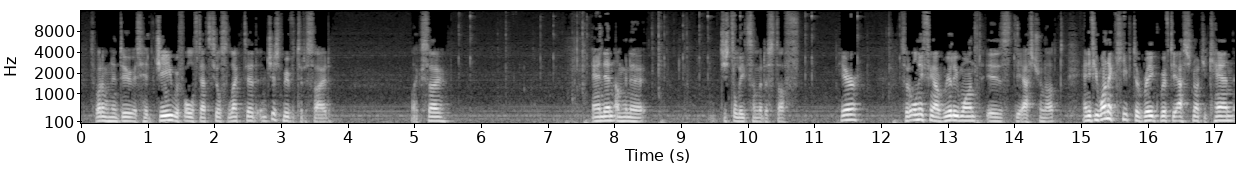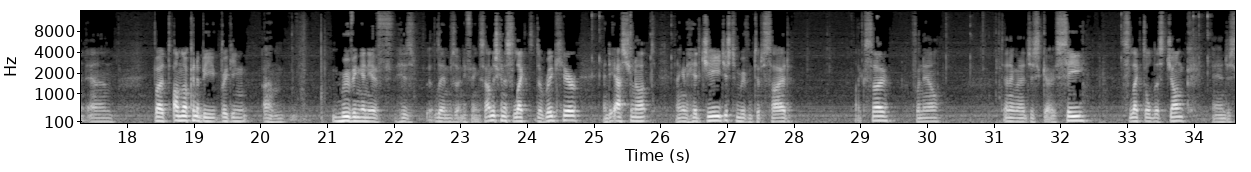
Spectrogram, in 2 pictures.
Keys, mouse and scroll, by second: 0.0-0.5 scroll up 2, 1.9 g, 6.7 click, 7.1 middle click, 7.3 scroll up 3, 7.5 alt+a, 8.0 scroll up 1, 8.7 scroll up 1, 8.9-9.3 shift+middle drag, 9.6 click, 10.3 x, 11.2 click, 12.0 x, 12.5 shift+middle click, 13.0-13.7 scroll up 2, 13.7 scroll up 1, 13.7 shift+middle click, 15.9 click, 17.4-17.8 scroll down 1, 17.8 scroll up 1, 25.4 shift+click, 25.8 scroll down 1, 26.1-30.1 middle drag, 27.1 g, 30.1 scroll down 1, 30.5-34.6 middle drag, 30.9 scroll up 1, 31.1 alt+a, 31.4-33.1 scroll up 2, 33.1 c.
